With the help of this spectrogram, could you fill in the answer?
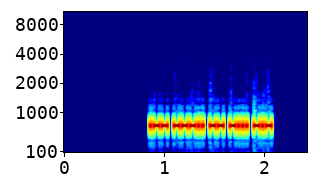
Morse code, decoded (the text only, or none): W8MBK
